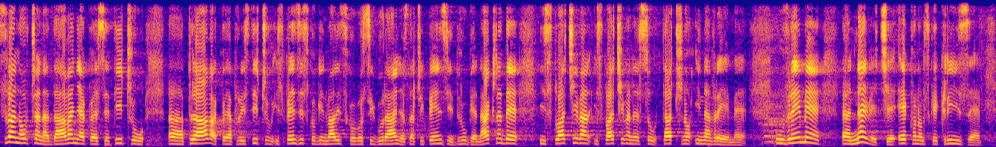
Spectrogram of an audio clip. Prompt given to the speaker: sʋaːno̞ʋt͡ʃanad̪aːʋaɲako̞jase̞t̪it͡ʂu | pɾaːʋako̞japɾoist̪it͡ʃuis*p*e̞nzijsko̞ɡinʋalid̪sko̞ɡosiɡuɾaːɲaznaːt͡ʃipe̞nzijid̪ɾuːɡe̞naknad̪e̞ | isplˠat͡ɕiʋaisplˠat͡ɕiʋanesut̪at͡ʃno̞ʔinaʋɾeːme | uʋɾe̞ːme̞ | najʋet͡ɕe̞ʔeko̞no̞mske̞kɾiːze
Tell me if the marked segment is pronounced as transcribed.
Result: yes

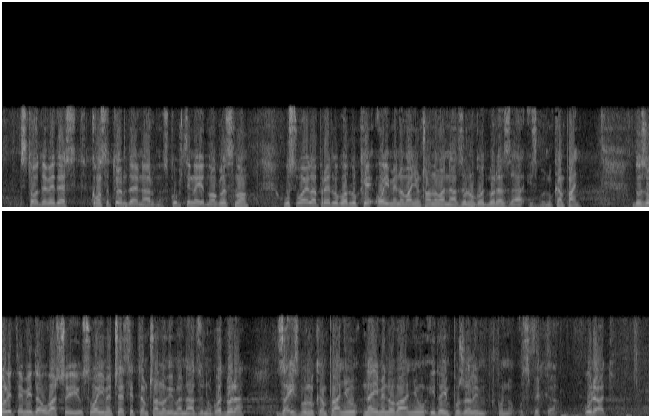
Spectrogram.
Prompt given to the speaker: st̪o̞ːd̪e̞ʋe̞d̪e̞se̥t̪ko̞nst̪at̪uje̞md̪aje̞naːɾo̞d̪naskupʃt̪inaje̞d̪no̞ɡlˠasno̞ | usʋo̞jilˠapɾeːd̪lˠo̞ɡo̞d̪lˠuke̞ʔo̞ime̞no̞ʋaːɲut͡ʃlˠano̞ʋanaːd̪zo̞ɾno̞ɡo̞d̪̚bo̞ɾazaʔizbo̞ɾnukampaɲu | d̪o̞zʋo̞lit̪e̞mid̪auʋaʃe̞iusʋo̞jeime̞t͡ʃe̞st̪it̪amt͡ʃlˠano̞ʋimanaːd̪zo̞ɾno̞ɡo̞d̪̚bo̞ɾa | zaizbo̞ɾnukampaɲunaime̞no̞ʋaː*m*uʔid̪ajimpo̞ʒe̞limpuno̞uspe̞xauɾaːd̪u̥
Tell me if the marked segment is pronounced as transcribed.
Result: no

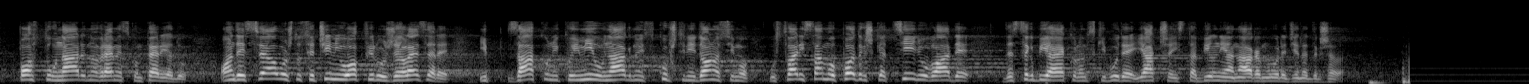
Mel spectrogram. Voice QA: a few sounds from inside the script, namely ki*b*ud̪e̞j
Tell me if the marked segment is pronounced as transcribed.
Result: yes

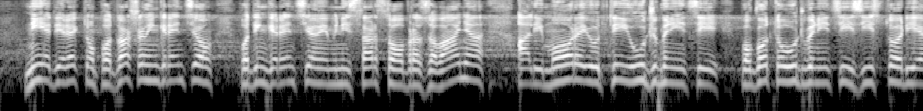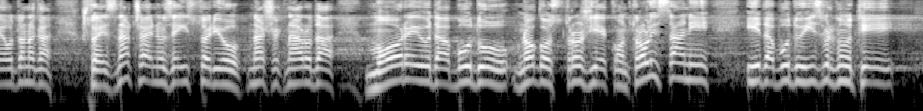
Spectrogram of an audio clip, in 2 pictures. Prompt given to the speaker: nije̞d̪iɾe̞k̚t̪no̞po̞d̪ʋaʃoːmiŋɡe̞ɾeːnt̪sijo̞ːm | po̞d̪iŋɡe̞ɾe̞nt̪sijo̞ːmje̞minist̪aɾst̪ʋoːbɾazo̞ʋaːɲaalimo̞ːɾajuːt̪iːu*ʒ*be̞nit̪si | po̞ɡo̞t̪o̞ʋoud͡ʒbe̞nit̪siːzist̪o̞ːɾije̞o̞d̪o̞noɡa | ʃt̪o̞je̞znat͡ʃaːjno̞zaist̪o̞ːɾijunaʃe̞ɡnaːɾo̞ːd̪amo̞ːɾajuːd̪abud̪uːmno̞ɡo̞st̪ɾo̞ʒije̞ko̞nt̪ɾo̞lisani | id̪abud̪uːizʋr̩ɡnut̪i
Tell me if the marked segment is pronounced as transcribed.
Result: no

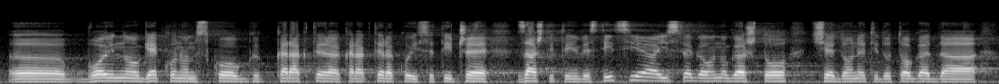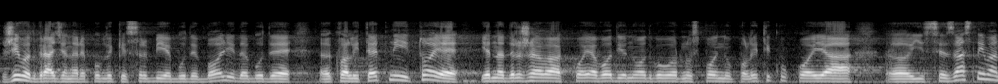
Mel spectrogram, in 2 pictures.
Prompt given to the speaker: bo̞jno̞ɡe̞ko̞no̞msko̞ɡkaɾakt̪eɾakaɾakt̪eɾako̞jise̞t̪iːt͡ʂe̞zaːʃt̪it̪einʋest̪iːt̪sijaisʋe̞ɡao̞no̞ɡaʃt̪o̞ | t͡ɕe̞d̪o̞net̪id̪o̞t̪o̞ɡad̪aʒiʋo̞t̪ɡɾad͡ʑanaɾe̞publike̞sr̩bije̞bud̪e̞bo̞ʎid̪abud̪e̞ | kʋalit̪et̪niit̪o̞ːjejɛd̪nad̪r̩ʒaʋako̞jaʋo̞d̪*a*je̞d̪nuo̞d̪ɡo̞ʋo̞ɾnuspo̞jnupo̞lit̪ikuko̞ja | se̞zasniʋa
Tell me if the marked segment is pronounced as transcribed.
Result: no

